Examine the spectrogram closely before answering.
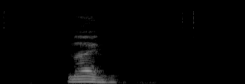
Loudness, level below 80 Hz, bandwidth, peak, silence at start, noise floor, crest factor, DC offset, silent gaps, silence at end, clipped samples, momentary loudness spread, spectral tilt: -39 LUFS; -78 dBFS; 15.5 kHz; -22 dBFS; 0.7 s; -78 dBFS; 22 dB; under 0.1%; none; 1.3 s; under 0.1%; 24 LU; -6 dB/octave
